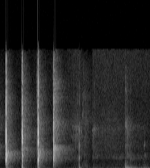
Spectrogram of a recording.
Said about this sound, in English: It is four claps. It is not five. No, you clapped five. You went... It was four.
